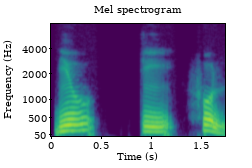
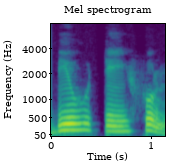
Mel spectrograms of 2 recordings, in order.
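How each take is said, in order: First: বিউটিফুল drawn out very slowly as বি-উ-টি-ফুল; split into syllables. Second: বিউটিফুল said slowly but whole; slow example word. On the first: Teacher splits বিউটিফুল into syllables for students. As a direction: stretch বিউটিফুল into its three syllables. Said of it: "বিউটিফুল শব্দের মধ্যে তিনটা syllable". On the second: Teacher gives বিউটিফুল as an English example, slowly. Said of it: "ইংরেজিতে বলা হয় syllable". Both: Shown as a demonstration.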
